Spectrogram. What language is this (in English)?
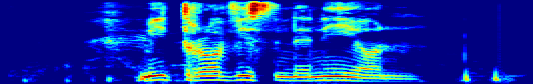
Esperanto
